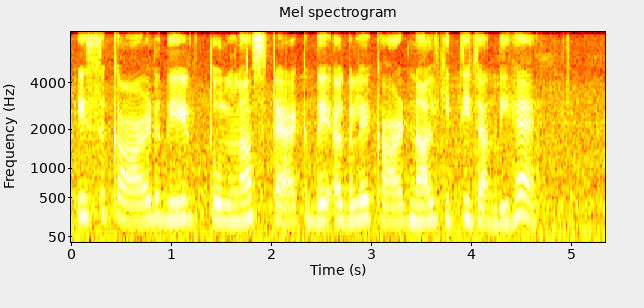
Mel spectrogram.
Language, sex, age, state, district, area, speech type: Punjabi, female, 30-45, Punjab, Mansa, urban, read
